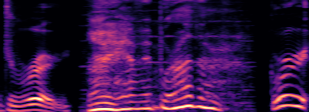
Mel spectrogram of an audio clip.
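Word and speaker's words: Dru: also named Gru but the G is replaced with a d and it's pronounced Drew I have a brother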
